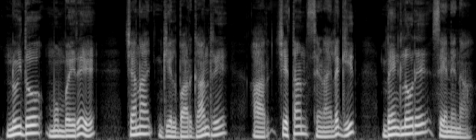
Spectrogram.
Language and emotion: Santali, neutral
